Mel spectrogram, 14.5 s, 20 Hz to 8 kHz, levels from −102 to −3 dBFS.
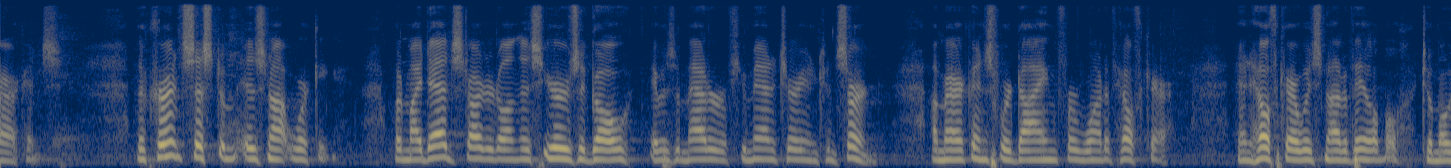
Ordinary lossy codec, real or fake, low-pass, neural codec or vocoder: AAC, 48 kbps; real; 7.2 kHz; none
